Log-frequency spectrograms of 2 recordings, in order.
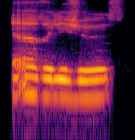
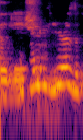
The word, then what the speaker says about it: religieuse: Religieuse. Да, религиоз. Говорили религиоз, ну там Г произносили.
